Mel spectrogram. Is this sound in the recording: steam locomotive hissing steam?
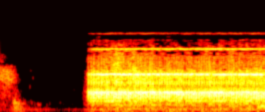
no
